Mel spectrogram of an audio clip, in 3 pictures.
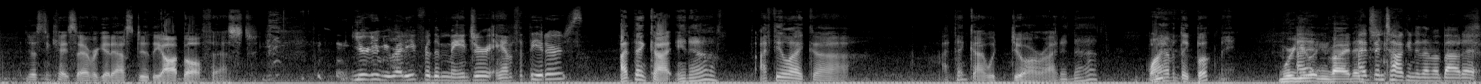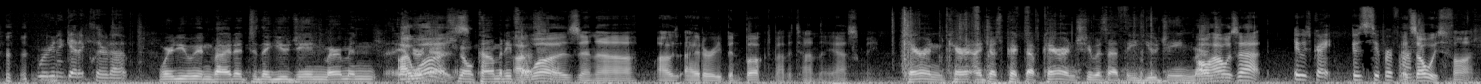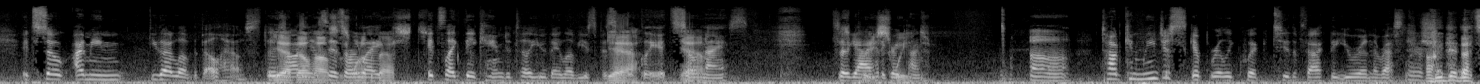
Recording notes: Jumps into the Honda at LAX to do all the best shows in Los Angeles.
